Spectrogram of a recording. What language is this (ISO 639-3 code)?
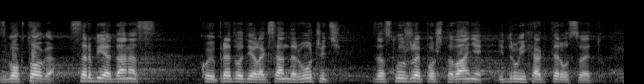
srp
